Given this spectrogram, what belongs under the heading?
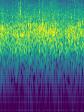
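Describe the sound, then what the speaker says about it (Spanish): A church congregation applauds at a Spanish-language service, a brief, fairly faint burst of steady clapping from a crowd. "Denle un aplauso fuerte al Señor."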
